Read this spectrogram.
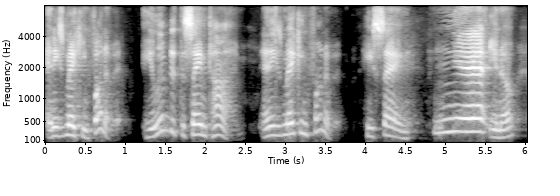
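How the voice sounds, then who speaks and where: Animated, digressive male English professor. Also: high voice, a little fast. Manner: animated and digressive, with frequent restarts and asides. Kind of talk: informal literature lecture.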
